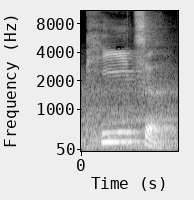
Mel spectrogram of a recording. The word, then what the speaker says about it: pizza: Sedangkan kalau Anda mau ngomong dengan lebih per syllable, maka yang tepatnya adalah pizza, ya, bukan sa.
